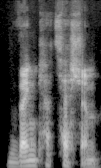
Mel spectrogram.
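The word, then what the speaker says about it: Venkatesham: Vini uh Venates, that's how you say it, is hired as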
